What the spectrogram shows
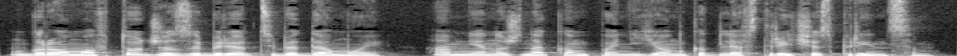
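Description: A woman's voice: fairly high pitch, normal speed, mellow, clear, resonant tone, voice pushed up, close to an everyday voice. A woman voicing a curious, fussy female companion with pert, needling remarks.

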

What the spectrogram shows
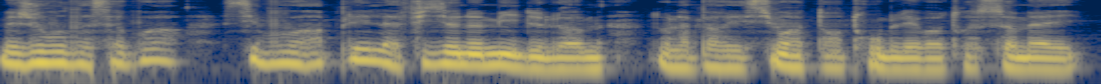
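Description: A man reading aloud voices a sensible young woman who speaks briskly and dismissively to her mother. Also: mid-range voice, steady tone, mellow, husky, voice pushed up, lightly acted. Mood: brisk, questioning.

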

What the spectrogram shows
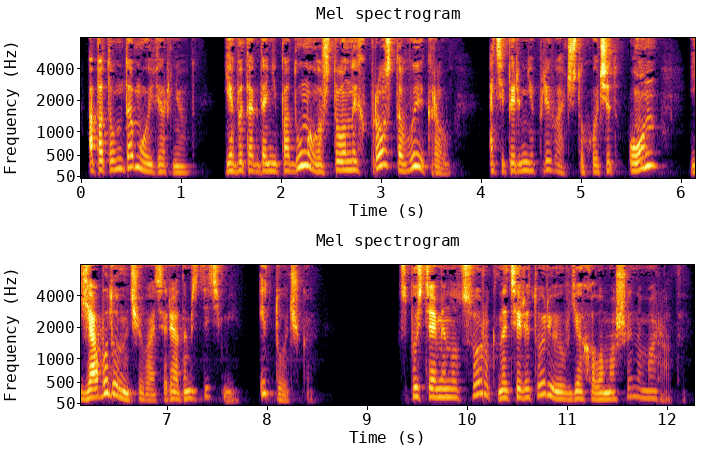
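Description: A woman's voice: on the low side, big pitch swings, fairly quick, breathy edge. A woman reading a first-person audiobook in an emotional, intimate storytelling manner. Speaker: audiobook narrator.

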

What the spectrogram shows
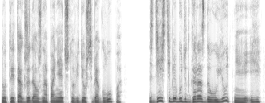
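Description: Stern husband, as a reader plays him, domineering, cold, clipped commands, dry sound. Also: male voice, on the high side, moderate pace, mellow, no room sound, lightly acted. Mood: coaxing.

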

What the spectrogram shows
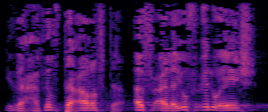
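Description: A man's voice: on the high side, fast, mellow, husky. A man teaching a class, quizzing students and repeating their answers back to them. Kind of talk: classroom lesson with questions to students. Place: lecture hall. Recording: echoey hall, muffled lo-fi sound.

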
